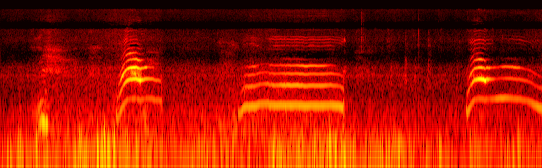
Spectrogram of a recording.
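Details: Cassey, a pet cat confronting a neighbour's cat on her territory, utters three yowls: a quick upswept cry, a steady flat drawn-out howl, then another rising wail, with low background rumble between.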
